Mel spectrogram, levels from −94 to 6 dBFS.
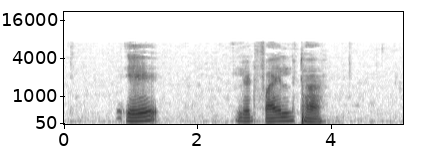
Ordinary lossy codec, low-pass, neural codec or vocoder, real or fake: MP3, 48 kbps; 7.2 kHz; codec, 16 kHz, 16 kbps, FreqCodec, smaller model; fake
